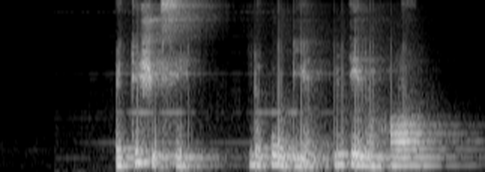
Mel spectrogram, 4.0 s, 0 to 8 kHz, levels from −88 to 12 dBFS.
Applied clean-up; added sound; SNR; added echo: neural separator model SepFormer DNS4.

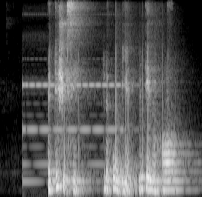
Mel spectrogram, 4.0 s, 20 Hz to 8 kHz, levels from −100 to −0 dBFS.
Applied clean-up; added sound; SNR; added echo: none; Keyboard (musical); 18 dB; reverberation time 0.9 s.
